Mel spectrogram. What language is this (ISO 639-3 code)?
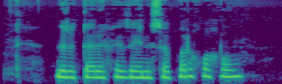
pus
